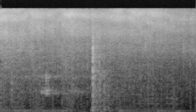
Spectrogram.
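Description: New potatoes, cut into small even pieces, fry in a pan with steady broadband sizzle, a single sharper clatter of tossing partway through; no talking.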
